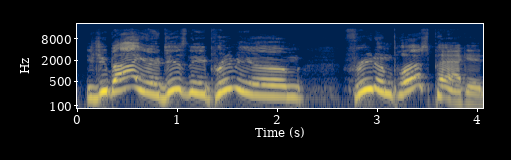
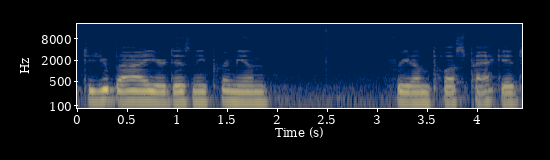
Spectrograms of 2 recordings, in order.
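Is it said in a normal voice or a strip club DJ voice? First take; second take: DJ voice; normal voice. First: It is said in a strip club DJ voice. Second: It is read in his normal voice.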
